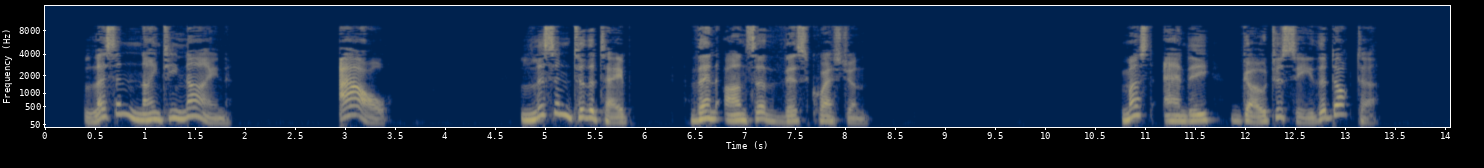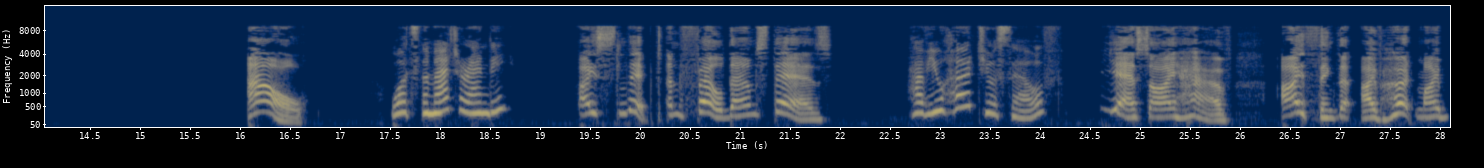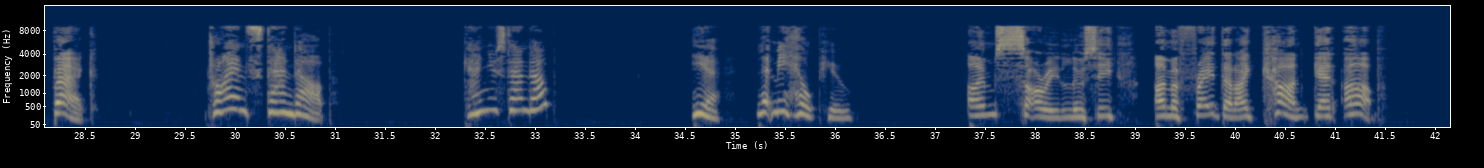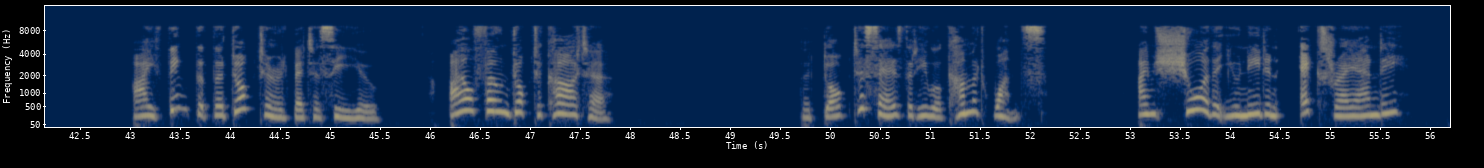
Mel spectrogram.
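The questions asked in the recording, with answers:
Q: Must Andy go to see the doctor?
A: No, the doctor will come to see him at once.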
